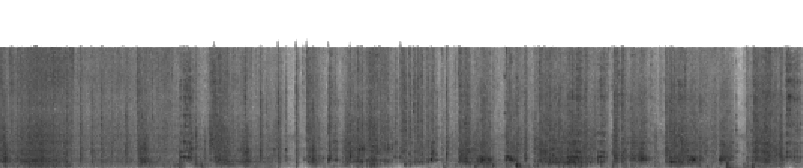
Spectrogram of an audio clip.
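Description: Steel shovels scraping and turning wet concrete and gravel by hand, a steady gritty scraping with many small clinks of metal on stone.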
